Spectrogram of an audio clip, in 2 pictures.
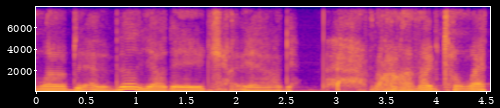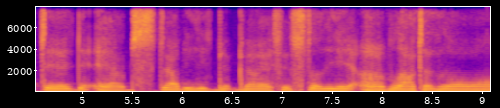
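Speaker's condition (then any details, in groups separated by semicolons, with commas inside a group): Non-progressive muscular dystrophy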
